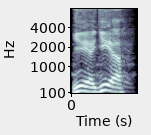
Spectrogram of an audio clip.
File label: "yeah yeah", voice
